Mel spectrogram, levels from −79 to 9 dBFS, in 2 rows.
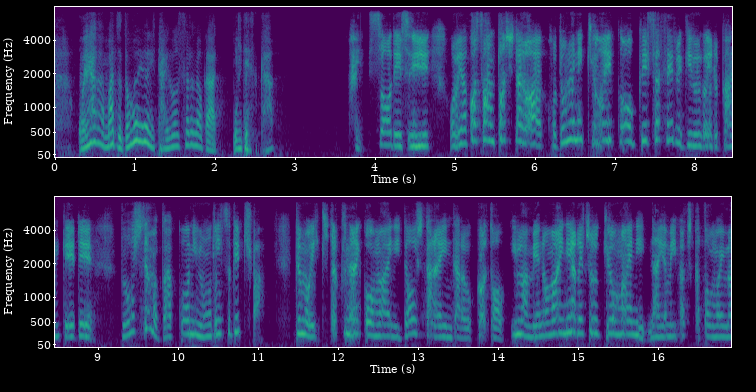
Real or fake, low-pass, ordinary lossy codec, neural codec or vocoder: fake; 7.2 kHz; AAC, 48 kbps; codec, 24 kHz, 1.5 kbps, HILCodec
